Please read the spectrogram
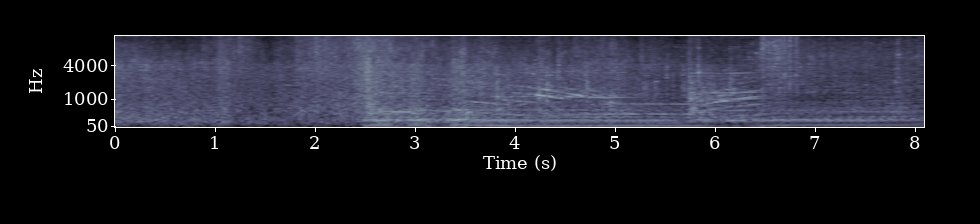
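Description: Cartoon forklift engine running with a steady low hum as the forklift drives off, after a noisy clatter dies away in the first couple of seconds.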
